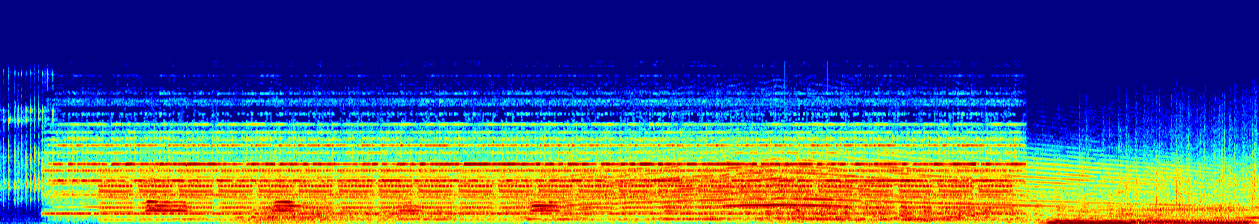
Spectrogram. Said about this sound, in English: Well, the alarm still works. Switch that off.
